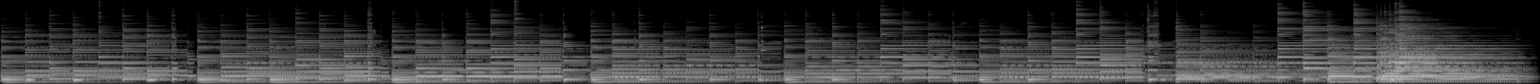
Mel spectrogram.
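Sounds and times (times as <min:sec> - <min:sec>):
acoustic guitar arpeggio: 0:00.0 - 0:15.3.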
